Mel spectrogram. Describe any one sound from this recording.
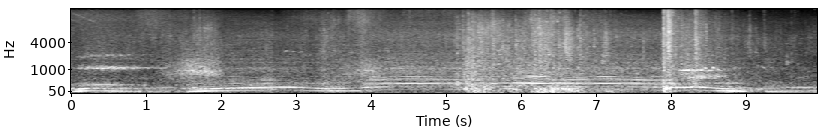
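Tyres crunch over dirt and gravel.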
